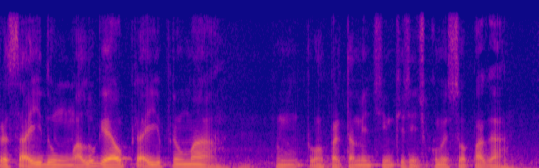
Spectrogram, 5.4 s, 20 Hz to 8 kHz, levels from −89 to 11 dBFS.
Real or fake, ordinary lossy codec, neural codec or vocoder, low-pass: fake; none; codec, 16 kHz, 8 kbps, FunCodec, trained on Chinese and English, 25 frames a second; 7.2 kHz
